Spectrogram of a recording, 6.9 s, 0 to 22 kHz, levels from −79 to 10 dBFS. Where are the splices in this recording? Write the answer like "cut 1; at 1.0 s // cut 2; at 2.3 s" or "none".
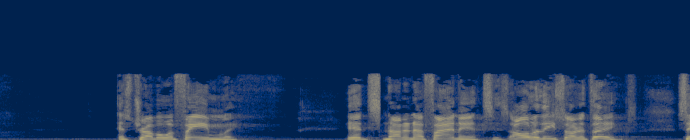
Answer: cut 1; at 3.8 s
